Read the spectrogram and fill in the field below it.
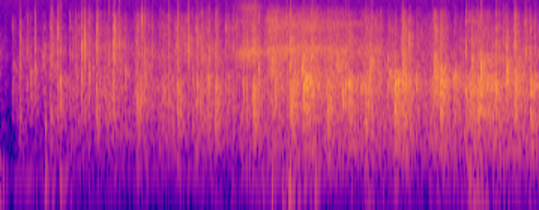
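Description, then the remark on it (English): A crowd breaks into sustained applause to cheer on a man being welcomed up to preach, dense clapping that swells slightly louder toward the end, with scattered cheers and whoops rising above it. “So he's got a great word that I really want you to cheer him on with.”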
